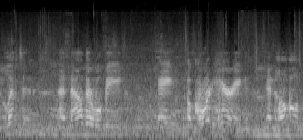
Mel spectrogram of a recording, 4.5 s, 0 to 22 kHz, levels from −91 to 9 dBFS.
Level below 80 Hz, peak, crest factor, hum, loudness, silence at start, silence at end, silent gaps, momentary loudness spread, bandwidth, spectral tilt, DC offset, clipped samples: -52 dBFS; -6 dBFS; 14 dB; none; -19 LUFS; 0 s; 0 s; none; 13 LU; 15.5 kHz; -5 dB/octave; under 0.1%; under 0.1%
